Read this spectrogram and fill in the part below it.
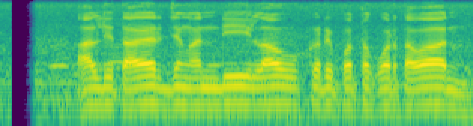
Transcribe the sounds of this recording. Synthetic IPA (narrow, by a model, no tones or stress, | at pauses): ʔa̰ldit̪aɛrd͡ʒəŋandilaukəɾipɔt̪ɔkwart̪awan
